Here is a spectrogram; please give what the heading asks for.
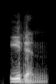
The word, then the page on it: Eden: American English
